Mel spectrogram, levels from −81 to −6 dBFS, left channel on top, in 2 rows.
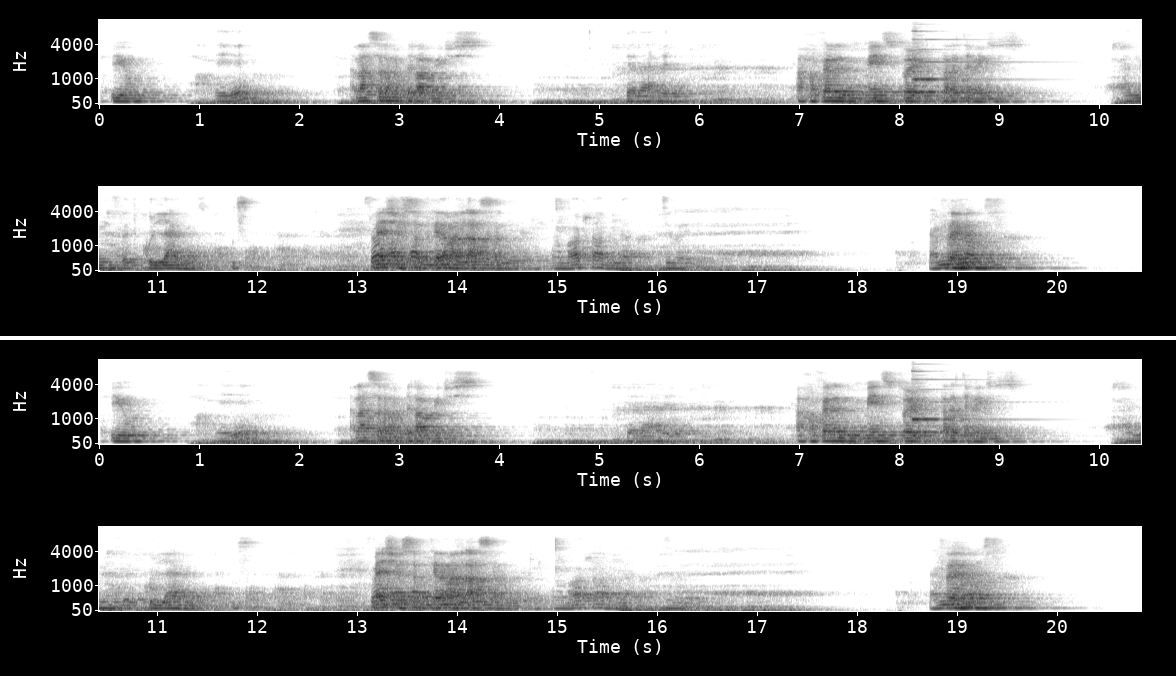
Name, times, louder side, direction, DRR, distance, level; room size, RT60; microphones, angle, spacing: voice 1, 0.1-0.4 2.5-3.8 7.0-9.1 12.8-14.5 15.0-15.1 18.9-19.3, left 1 dB, 65° right, -3 dB, 0.9 m, -27 dB
sound 1, 0.9-1.8 2.3-3.8 4.3-6.9 7.3-8.8 10.0-14.5 15.5-17.4 18.4-18.5, equal, 15° left, 1.2 m, -39 dB
voice 2, 1.1-1.5 5.3-5.9 10.2-11.4 11.7-11.9 13.1-16.5 18.7-19.2, left 3 dB, 70° left, 4 dB, 0.4 m, -31 dB
sound 2, 8.1-9.5, right 2 dB, 30° right, 0.7 m, -37 dB
3.0 x 2.3 x 3.0 m, 1.1 s
head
